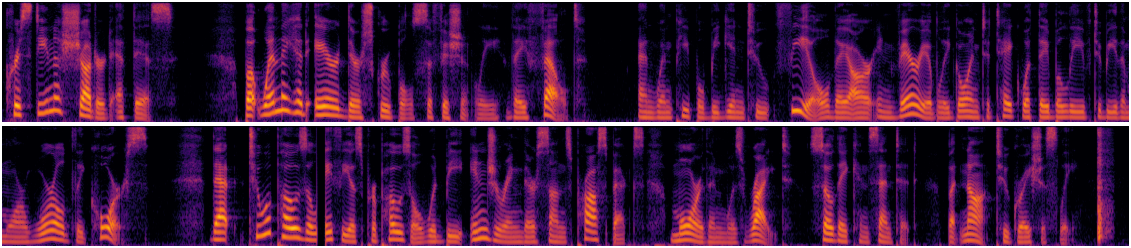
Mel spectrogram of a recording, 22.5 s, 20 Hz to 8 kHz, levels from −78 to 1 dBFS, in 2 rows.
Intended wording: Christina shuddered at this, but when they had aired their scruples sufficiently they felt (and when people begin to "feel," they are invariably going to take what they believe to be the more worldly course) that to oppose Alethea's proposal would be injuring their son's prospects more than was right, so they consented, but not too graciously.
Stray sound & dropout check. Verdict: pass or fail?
fail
